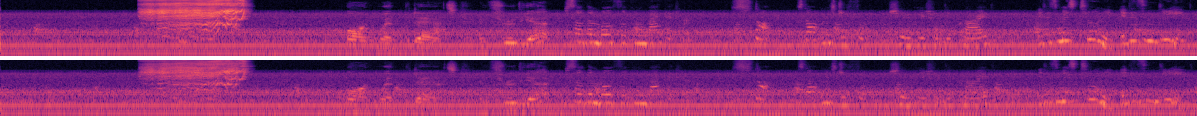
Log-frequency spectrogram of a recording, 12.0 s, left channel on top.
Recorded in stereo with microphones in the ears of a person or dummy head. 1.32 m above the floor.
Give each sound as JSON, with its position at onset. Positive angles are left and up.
{"t": 1.4, "sound": "a squeak", "side_deg": 30, "distance_m": 0.5}
{"t": 3.5, "sound": "a woman speaking", "side_deg": 40, "distance_m": 2.0}
{"t": 5.6, "sound": "a woman speaking", "side_deg": 60, "distance_m": 1.7}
